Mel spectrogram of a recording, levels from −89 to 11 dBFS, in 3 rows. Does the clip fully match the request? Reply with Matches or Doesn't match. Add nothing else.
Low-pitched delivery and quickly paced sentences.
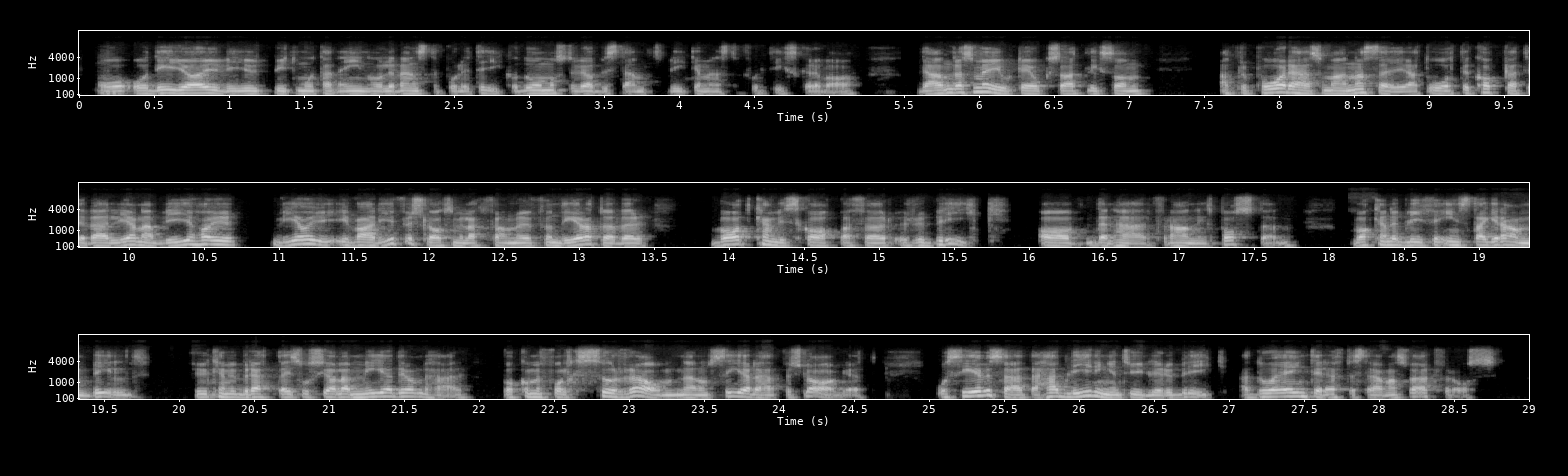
Matches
